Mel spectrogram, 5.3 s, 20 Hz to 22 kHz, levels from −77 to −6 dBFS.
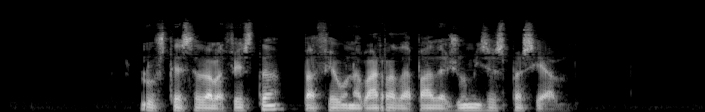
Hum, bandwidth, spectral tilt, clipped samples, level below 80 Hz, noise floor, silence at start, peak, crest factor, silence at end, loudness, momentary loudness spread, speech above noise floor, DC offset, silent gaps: none; 10 kHz; -5 dB/octave; under 0.1%; -50 dBFS; -73 dBFS; 1.05 s; -2 dBFS; 22 dB; 1.1 s; -23 LUFS; 8 LU; 50 dB; under 0.1%; none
